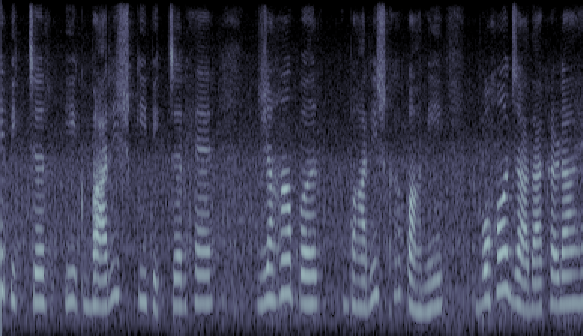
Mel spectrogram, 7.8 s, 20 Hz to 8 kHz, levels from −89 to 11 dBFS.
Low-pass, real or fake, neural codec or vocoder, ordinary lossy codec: none; real; none; none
